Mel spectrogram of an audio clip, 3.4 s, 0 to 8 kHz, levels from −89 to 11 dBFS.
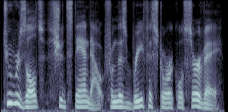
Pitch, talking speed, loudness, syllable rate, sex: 145 Hz, 175 wpm, -16 LUFS, 4.6 syllables/s, male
